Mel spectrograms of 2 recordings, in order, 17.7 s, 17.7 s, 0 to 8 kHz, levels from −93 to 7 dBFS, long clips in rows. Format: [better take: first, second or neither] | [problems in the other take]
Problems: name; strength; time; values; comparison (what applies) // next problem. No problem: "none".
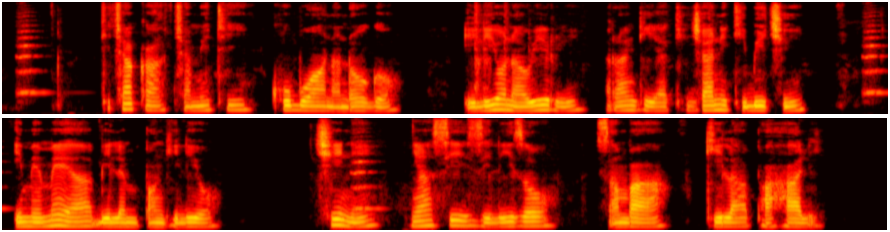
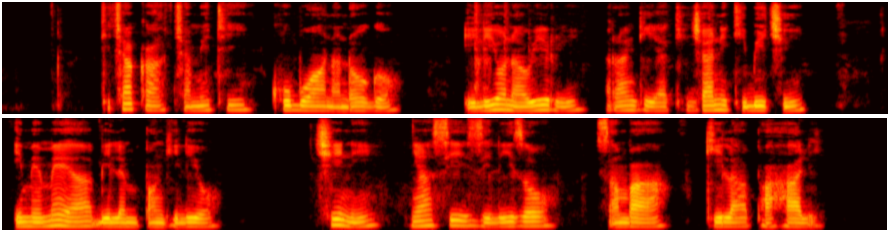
second | background sound (Bowed string instrument); 17 dB below the speech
